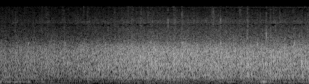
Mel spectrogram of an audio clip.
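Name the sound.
crowd applause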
